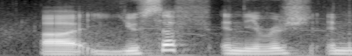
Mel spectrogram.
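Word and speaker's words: Yosef: about having many names the name Joseph is pronounced uh Yousef in the orig in its original Hebrew form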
